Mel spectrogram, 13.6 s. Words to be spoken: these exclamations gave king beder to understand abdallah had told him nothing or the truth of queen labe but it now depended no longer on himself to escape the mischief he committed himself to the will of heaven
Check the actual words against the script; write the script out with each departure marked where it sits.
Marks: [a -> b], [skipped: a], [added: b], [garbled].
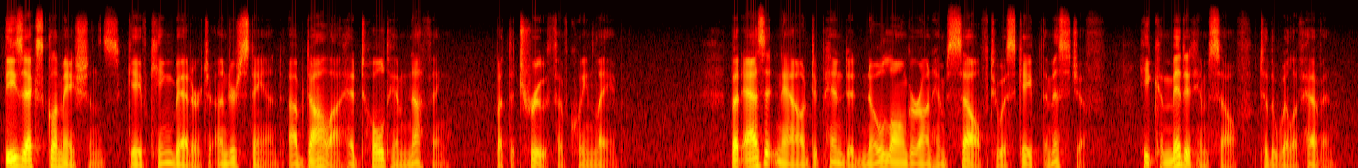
these exclamations gave king beder to understand abdallah had told him nothing [or -> but] the truth of queen labe but [added: as] it now depended no longer on himself to escape the mischief he committed himself to the will of heaven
